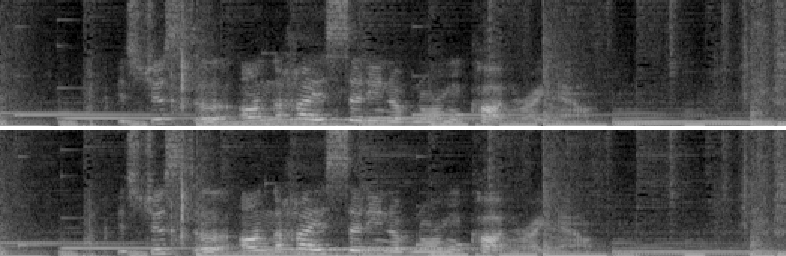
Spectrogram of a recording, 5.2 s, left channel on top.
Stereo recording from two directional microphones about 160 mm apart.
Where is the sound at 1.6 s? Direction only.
20° right (ahead or behind); by 3.3 s 5° right (ahead or behind).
